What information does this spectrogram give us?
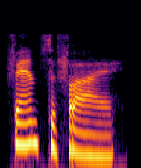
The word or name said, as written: fancification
